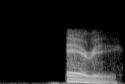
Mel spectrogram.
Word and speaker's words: Erie: and device and erie is it eerie or irie i've heard both what's the official pronunciation here airy airy airy heron granary canary crevice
